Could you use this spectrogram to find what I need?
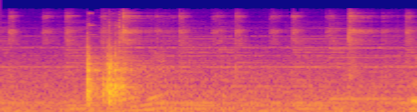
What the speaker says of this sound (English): Clove of garlic, going back to the press.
